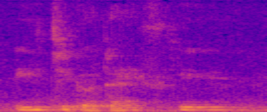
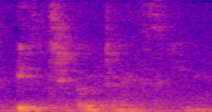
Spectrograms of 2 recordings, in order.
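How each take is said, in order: First: It is said in a put-on cute voice. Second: It is said in a put-on sexy voice.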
